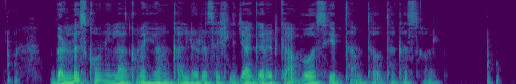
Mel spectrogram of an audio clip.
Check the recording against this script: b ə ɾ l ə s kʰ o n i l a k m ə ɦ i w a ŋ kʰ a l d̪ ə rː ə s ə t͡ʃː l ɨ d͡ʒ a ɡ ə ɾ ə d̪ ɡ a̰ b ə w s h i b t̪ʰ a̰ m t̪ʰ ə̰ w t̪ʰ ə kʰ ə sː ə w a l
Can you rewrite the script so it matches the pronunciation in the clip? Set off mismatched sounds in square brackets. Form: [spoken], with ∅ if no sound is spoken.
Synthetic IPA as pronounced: b ə ɾ l ə s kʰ o n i l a [kʼ] m ə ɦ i w a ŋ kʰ a l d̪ ə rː ə s ə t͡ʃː l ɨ d͡ʒ a ɡ ə ɾ ə d̪ ɡ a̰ b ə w s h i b t̪ʰ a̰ m t̪ʰ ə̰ w t̪ʰ ə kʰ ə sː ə w a l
